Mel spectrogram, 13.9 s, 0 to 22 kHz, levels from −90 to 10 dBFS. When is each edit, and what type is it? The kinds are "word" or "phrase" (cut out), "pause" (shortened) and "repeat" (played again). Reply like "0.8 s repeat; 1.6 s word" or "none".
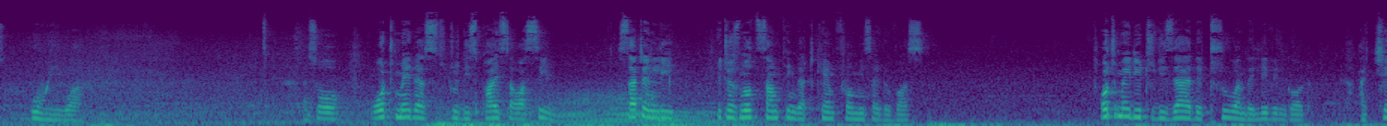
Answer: none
